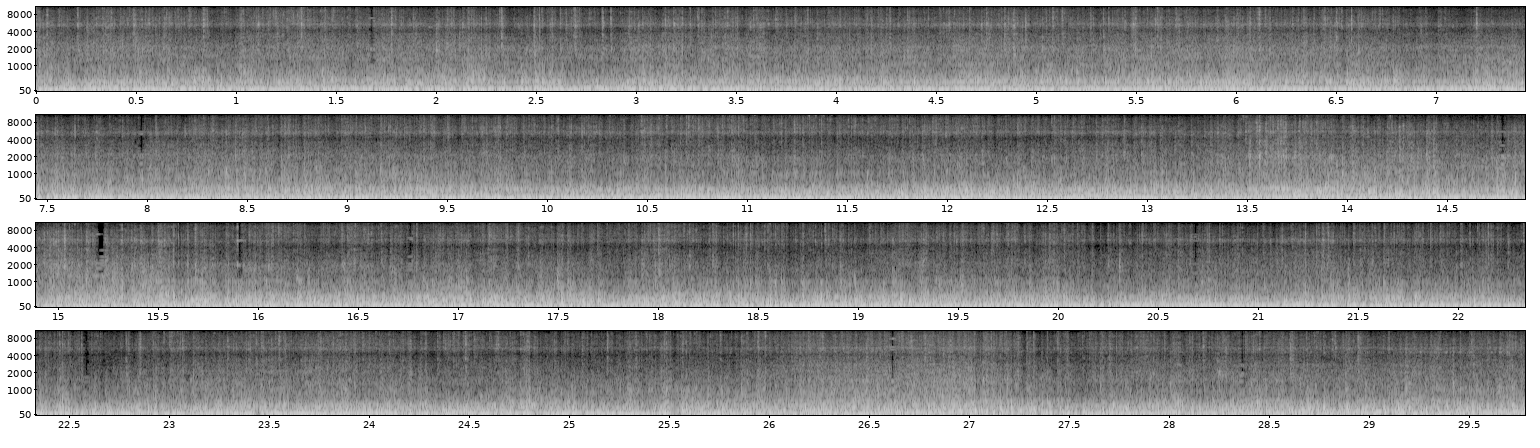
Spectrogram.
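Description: Continuous loud rumble and rattle of a small toy car rolling over a gravel drive while it is towed, heard through a camera mounted on its hood.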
